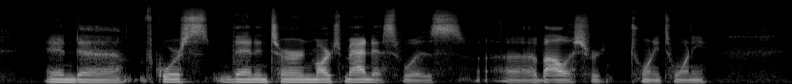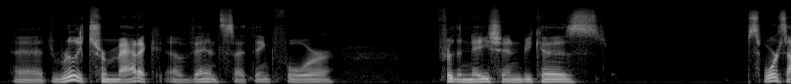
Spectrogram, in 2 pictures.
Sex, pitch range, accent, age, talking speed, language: male, 110-125 Hz, American, 20-39, 100 wpm, English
